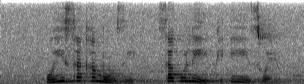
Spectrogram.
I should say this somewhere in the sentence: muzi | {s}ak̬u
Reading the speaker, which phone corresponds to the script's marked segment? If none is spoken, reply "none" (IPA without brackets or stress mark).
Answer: s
